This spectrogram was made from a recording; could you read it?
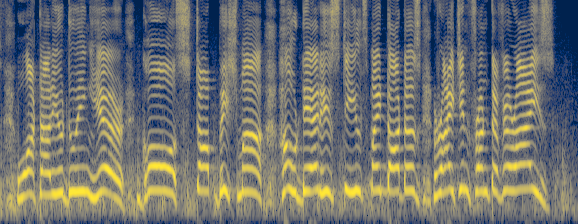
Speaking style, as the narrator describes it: The Kashi king shouted at the guests

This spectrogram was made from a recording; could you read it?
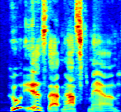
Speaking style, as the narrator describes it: said Meredith

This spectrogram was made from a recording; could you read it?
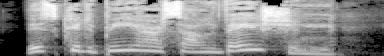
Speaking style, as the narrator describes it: gasped Dr

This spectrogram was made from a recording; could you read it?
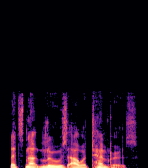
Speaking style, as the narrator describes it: Brother Jack said calmly

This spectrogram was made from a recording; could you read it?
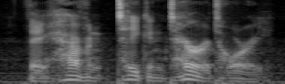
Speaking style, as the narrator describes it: Hookwolf snapped back

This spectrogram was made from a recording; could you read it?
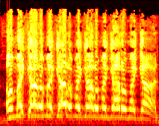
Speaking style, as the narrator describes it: Blanche screamed with ecstasy

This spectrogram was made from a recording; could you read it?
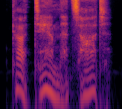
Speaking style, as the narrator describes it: Kate panted

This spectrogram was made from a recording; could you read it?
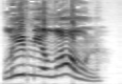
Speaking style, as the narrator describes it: yelled

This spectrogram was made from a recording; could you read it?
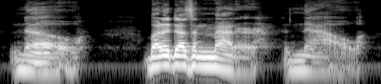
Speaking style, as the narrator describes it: snarled Kars

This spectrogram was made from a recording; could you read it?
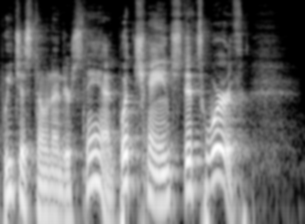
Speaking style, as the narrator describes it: some of them cried

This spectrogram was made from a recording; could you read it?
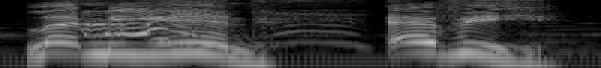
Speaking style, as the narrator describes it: She wouldn't stop screaming

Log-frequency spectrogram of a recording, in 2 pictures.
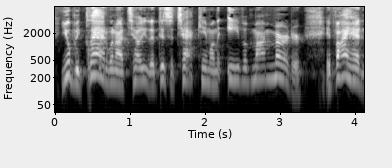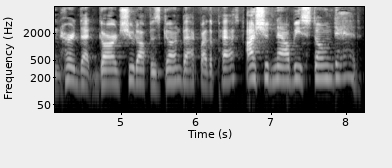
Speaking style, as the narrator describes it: begged John

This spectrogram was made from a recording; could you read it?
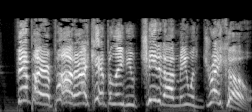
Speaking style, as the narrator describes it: I shouted at him

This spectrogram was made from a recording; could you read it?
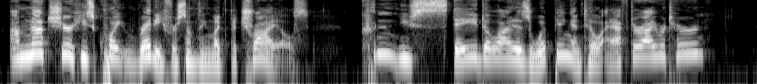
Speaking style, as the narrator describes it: in a slightly louder, pleading tone, said

